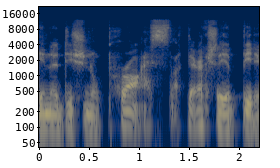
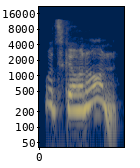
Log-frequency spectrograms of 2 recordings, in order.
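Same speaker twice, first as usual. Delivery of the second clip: high-pitched puzzled concern; concerned questioning; 11 semitones higher than usual. Acted. Coach checking on his upset player, high concerned voice. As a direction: ask haltingly, pitched well up. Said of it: "he goes over to Fed and goes".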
